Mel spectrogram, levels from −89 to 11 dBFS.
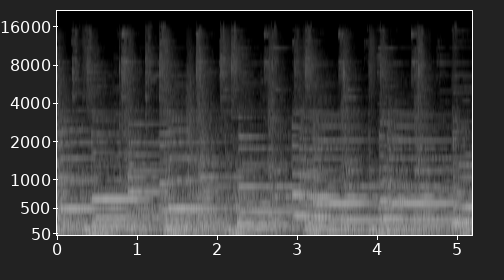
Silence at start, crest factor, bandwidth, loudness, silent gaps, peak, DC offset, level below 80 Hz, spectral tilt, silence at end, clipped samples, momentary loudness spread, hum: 0 s; 12 dB; 17 kHz; -30 LUFS; none; -16 dBFS; under 0.1%; -44 dBFS; -7 dB/octave; 0 s; under 0.1%; 4 LU; none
